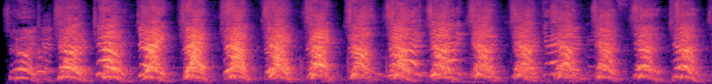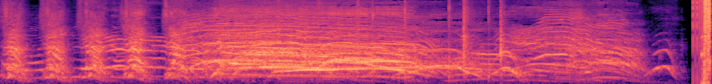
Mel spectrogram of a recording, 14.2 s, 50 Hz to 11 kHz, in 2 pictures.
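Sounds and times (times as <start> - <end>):
crowd of teens chanting chug: 0.1 - 9.9
crowd of teens cheering: 7.6 - 14.0.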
